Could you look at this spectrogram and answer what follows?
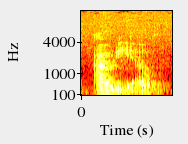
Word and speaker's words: audio: principal part, I hear, there's a short I before the O, audio.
